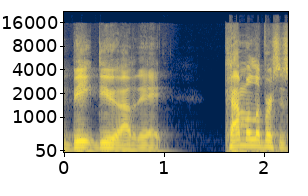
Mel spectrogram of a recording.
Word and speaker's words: Kamala: He was having an argument with her on CNN about how to properly pronounce Kamala Harris's name. They make a big deal out of that. Kamala versus Kamala.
